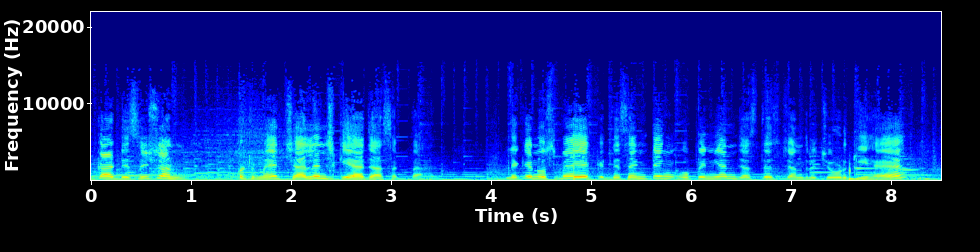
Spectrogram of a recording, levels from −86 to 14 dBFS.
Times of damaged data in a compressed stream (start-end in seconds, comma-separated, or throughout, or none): 1.47-1.50, 4.80-4.83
